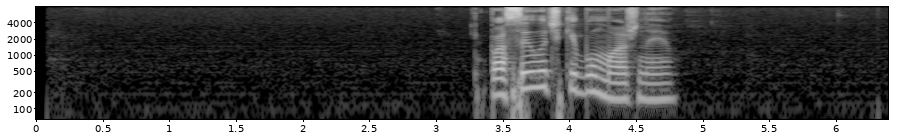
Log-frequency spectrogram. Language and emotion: Russian, neutral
